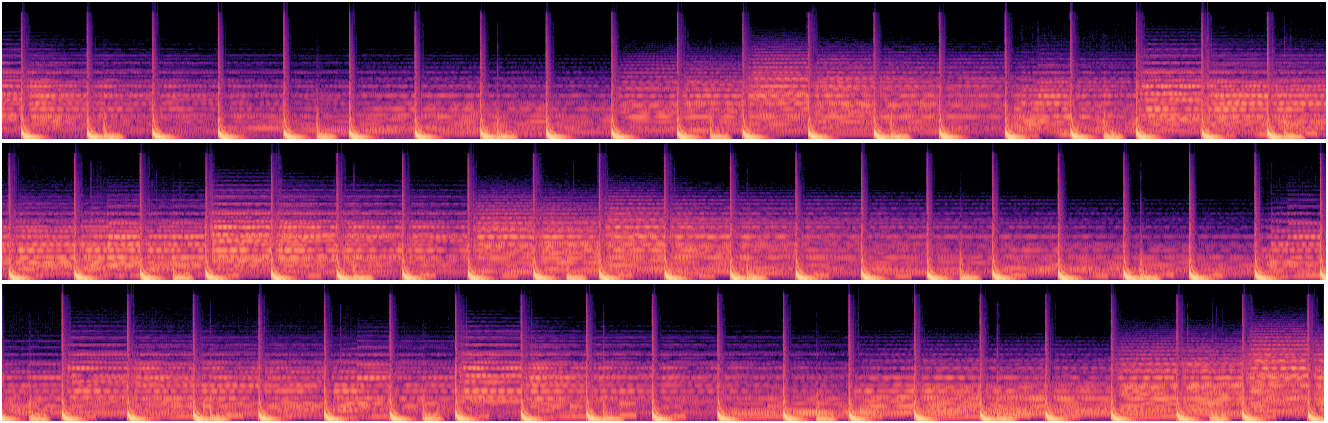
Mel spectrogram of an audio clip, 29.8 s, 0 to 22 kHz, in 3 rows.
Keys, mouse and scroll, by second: 0.6-1.9 middle drag, 1.9 alt+e, 15.3-17.3 drag, 17.3 s, 20.6-21.3 middle drag, 21.3 Tab, 21.6 scroll down 1, 21.8-24.6 middle drag, 24.6-24.9 scroll down 2, 24.9-26.1 middle drag, 26.1 KP_1, 26.6-27.0 scroll up 2, 27.0-27.5 shift+middle drag, 27.5 scroll down 2, 27.8-29.7 middle drag.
